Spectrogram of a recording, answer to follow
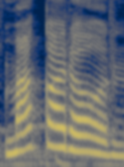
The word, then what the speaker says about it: macaron: Macaron.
